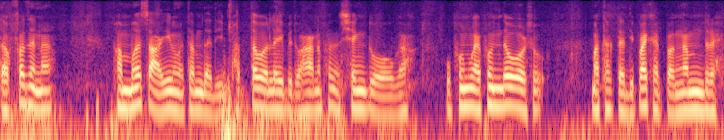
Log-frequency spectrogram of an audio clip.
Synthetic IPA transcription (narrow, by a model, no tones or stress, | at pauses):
dɐppʰɐzanɐpʰɐmbɐsaɡimɐtʰɐmdɐdipʰɐtːɐbɐlɐjbɐduhanɐpʰɐzɐnɐseŋdowɡɐ | upʰunwajpʰundɐwɐɾsumɐtʰɐk̚tɐdipajkʰɐt̚pɐŋɐmdɾe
